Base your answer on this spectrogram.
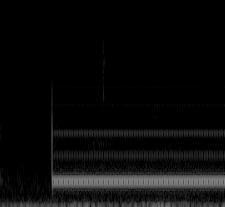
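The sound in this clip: Telephone line tone during an outgoing call. After a brief click, a steady, unbroken mid-pitched tone starts about half a second in and holds loud and level to the end, with no voices.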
